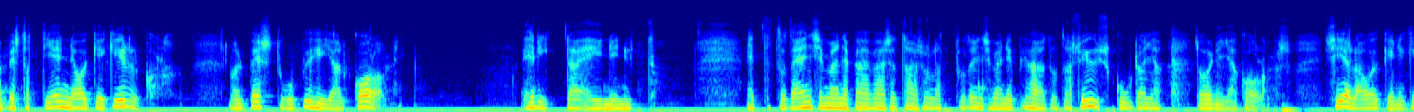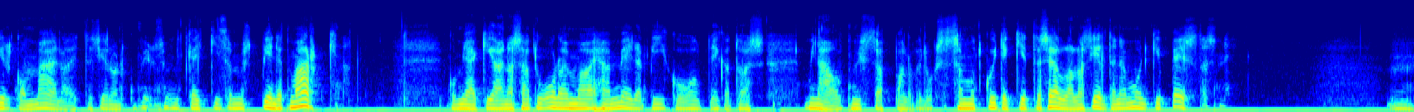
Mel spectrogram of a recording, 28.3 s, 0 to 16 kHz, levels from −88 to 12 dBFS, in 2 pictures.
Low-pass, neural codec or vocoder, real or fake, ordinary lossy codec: 14.4 kHz; none; real; none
